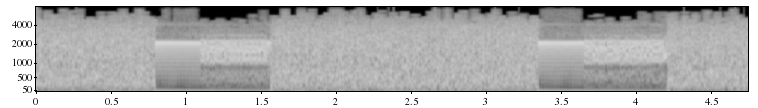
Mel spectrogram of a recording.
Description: Packet radio (AX.25, as in APRS).
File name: no-44 pcsat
